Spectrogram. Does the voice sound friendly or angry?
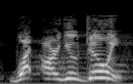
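angry. It sounds stern and angry.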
